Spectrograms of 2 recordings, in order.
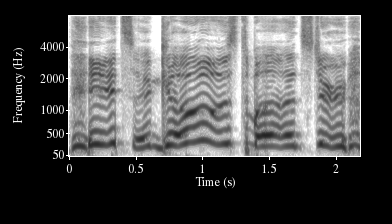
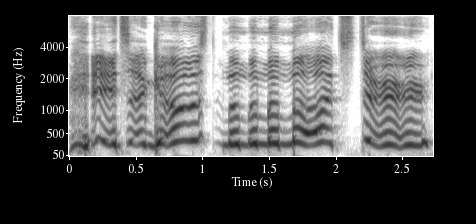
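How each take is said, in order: First: Monster is said smoothly, without stuttering. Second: Monster is stuttered fearfully, m-m-m-monster.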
